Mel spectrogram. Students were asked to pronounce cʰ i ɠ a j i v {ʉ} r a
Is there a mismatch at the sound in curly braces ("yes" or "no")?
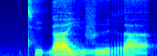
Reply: no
